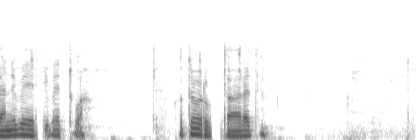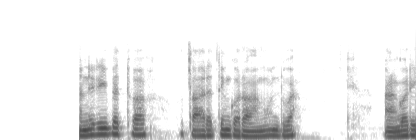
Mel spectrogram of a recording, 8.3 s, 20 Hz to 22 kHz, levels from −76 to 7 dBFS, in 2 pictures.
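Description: At 0.38 s and 2.12 s, lost AMR speech frames: the decoder repeats the last good frame with falling gain, so the sound drops to near silence within two frames during a 60 ms and then a 100 ms loss before it returns rough.

At 4.90 s, a clipped start after a pause: after 0.81 s of silence the output device wakes late, swallowing the first 77 ms of "iribe tua kotoretin korong'un", which starts abruptly.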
